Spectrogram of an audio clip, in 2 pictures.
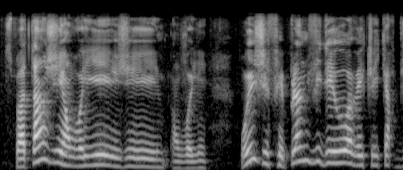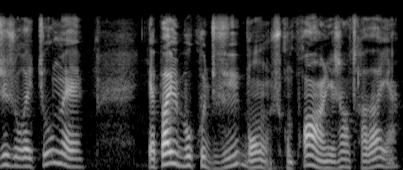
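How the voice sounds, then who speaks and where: A chatty woman presenting oracle cards on her channel, talking about herself in the third person and reading each card's message slowly. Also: lowish voice, expressive, darkish tone, dull audio. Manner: reads card messages slowly.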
